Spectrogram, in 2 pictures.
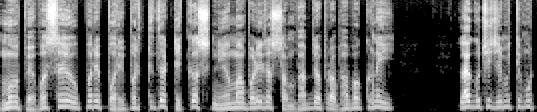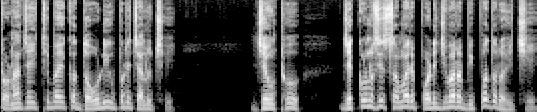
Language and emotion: Odia, fearful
